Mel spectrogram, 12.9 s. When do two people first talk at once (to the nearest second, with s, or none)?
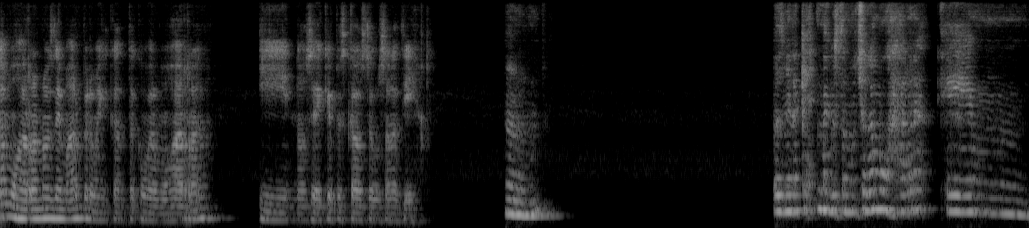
none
